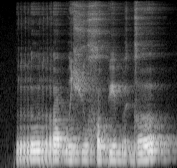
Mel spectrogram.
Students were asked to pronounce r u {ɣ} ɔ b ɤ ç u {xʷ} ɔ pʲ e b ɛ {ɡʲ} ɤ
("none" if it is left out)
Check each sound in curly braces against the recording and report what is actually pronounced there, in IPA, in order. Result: r, x, ɡ

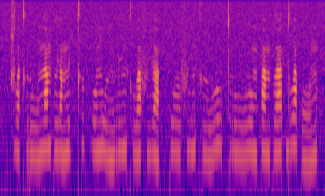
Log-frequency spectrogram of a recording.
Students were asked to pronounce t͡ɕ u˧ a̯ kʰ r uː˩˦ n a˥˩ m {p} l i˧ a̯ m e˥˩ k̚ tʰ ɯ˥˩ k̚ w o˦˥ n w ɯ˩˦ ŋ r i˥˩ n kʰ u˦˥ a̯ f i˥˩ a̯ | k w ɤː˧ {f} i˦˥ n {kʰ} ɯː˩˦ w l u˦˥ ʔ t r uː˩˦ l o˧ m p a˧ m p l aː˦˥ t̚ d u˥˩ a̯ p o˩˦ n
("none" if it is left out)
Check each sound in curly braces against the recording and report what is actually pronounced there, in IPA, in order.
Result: p, f, kʰ

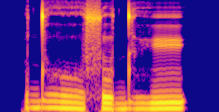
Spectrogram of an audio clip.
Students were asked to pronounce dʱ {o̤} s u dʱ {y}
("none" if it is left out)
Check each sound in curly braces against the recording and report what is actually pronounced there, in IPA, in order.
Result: o̤, y

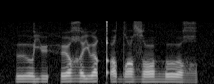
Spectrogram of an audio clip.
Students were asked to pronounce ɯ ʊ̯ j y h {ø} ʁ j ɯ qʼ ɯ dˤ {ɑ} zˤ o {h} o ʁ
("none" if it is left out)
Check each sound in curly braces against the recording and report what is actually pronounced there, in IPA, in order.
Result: ø, ɑ, ɦ

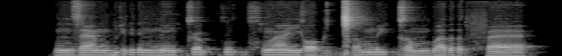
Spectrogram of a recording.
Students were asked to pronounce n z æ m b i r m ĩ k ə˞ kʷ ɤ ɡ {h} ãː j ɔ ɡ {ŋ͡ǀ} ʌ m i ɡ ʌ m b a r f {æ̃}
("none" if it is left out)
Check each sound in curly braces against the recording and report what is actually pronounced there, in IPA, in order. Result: xʷ, ɡ͡ǀ, æ

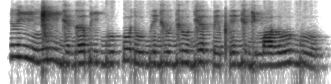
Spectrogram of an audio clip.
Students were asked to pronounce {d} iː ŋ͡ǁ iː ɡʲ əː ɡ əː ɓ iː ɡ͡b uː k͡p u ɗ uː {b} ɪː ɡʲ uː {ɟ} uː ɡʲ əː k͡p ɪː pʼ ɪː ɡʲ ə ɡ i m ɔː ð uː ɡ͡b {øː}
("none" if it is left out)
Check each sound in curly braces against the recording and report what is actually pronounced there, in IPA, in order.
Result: ð, b, ɡʲ, uː

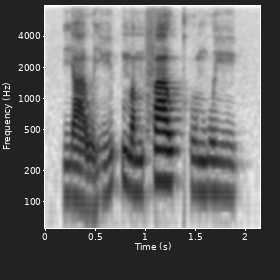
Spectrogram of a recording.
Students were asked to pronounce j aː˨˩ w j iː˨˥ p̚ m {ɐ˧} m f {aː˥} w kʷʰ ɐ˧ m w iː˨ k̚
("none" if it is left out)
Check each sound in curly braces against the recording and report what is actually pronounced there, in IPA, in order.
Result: ɐ˧, aː˥

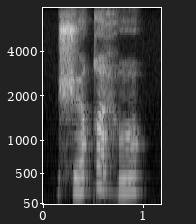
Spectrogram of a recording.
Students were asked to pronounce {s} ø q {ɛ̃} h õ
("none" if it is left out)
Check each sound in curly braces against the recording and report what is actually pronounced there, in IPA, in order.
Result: ʃ, ɛ

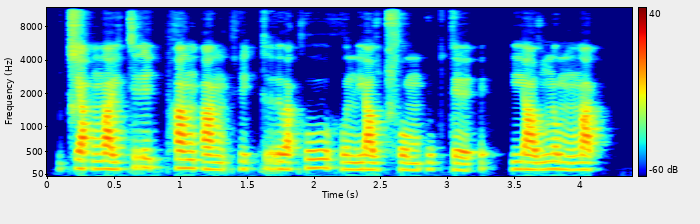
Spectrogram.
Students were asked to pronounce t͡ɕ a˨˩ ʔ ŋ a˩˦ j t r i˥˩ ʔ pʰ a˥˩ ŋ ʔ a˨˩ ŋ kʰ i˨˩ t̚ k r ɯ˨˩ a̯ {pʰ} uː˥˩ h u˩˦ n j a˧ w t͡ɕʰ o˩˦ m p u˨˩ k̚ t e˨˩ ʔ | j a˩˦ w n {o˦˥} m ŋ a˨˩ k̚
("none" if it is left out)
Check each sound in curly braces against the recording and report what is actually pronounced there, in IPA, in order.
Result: kʰ, o˨˩

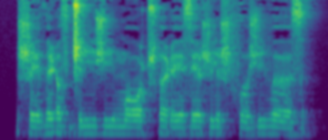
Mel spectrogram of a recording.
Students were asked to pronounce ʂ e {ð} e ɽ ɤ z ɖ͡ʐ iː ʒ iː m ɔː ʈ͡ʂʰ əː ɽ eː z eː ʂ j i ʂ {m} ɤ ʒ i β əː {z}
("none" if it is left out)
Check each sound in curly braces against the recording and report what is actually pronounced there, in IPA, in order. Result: ð, f, z

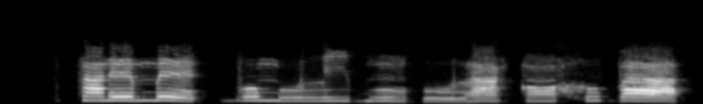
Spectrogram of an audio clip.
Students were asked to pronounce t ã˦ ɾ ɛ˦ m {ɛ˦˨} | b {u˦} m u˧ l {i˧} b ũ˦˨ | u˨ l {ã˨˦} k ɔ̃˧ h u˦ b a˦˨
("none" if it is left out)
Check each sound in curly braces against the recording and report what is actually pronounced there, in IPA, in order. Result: ɛ˦˨, o˦, i˦, ã˧

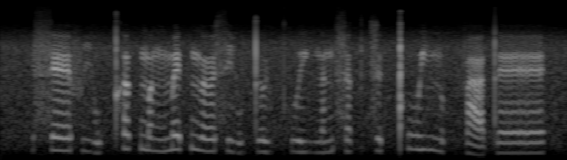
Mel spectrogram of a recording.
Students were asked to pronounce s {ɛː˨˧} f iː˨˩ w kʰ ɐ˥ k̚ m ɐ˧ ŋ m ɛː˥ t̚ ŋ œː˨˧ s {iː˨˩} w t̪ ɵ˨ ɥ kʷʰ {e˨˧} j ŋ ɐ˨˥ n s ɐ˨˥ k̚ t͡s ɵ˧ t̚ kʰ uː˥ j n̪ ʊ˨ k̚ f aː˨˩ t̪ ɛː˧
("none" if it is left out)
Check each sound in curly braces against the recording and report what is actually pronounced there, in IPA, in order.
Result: ɛː˧, iː˨˩, e˨

